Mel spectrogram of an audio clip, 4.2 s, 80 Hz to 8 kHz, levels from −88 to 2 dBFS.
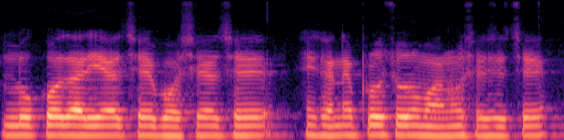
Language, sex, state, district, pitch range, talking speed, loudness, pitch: Bengali, male, Tripura, West Tripura, 150-155 Hz, 125 wpm, -16 LUFS, 150 Hz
